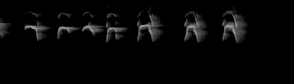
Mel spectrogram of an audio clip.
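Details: Wobbly, newly hatched Silkie Serama chick crying without a mother hen: seven loud shrill peeps, the first ones downward-slurred, the last ones harsher and more rasping, spaced roughly every third of a second.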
